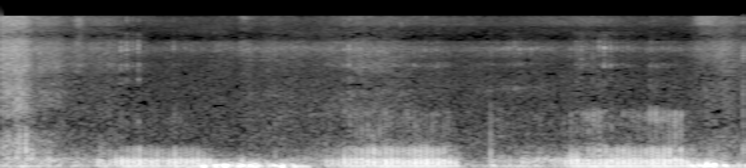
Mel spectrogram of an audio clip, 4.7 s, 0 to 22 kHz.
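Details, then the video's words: Cat kneading and purring affectionately; steady low buzzing purr comes in three broad waves, each lasting over a second, separated by short quieter dips between breaths. "5 mins ASMR Cat Purr, Kneading and Love"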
